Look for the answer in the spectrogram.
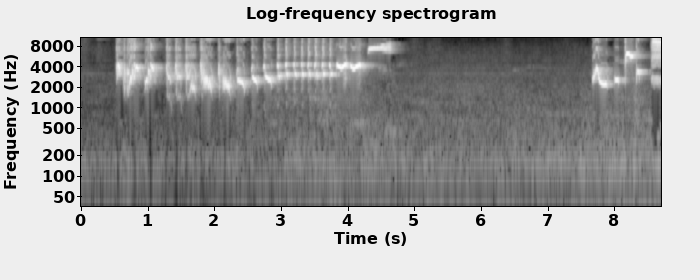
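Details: Lure song of the orange-headed thrush (anis merah), played so birds start singing: a fast, rich stream of high twittering and slurred whistled notes for about four seconds, a silent pause, then the song resumes.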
